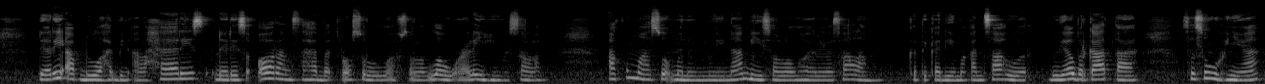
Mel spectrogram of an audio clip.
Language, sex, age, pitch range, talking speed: Indonesian, female, 10-29, 200-235 Hz, 125 wpm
